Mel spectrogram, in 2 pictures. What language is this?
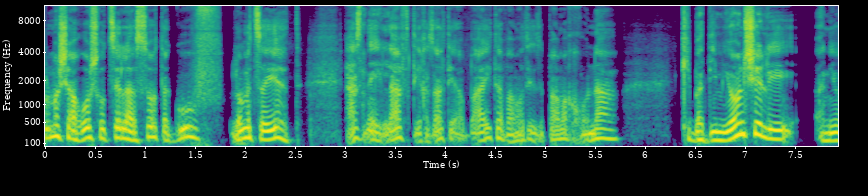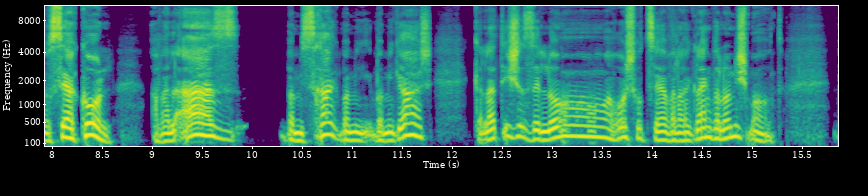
Hebrew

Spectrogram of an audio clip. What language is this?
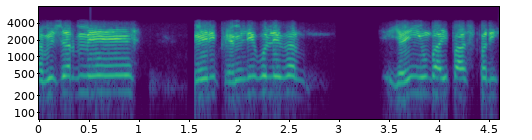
Hindi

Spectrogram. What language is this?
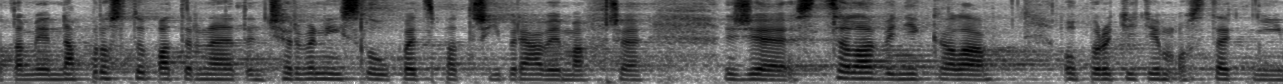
Czech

